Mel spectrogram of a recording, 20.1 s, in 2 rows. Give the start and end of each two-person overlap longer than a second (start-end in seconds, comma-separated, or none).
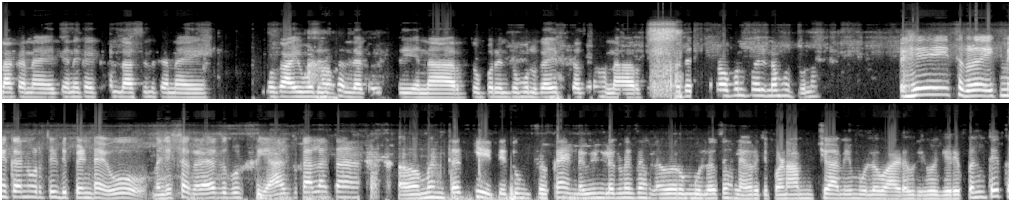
none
